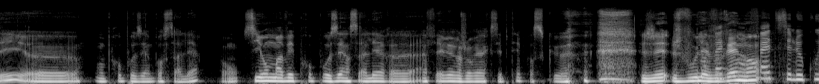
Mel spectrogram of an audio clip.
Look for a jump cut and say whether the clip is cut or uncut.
uncut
